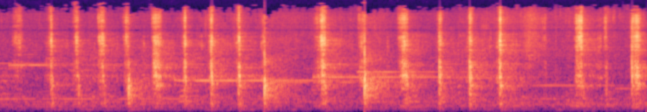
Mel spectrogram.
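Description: Hand-pushed carving chisel paring across the grain of a softwood carving, each cut a short crisp slice as a chip comes away, about three cuts a second with a brief pause midway.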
